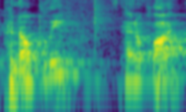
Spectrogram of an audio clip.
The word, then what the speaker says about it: panoply: panoply가 아니고 panoply가 아니고 panoply. 액센트 여기 A에 있습니다.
